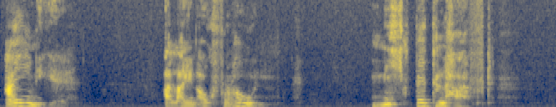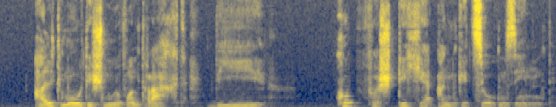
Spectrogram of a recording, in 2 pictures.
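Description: An actor playing a frightened, deferential manservant in a classic German radio verse drama, speaking hesitantly and anxiously, sometimes sinking toward a whisper. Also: male voice, medium pitch, sing-song, drawn-out words, long pauses, darkish tone, slightly rough, exaggerated voice. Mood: hushed dread. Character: frightened, deferential manservant with a dread of uncanny intruders.

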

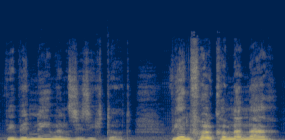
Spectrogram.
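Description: Haughty probing questioner, raspy, creaky, insistent, rhetorical, radio drama. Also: male voice, on the high side, very animated, fairly quick, full character voice. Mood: indignant. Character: agitated, accusing, inquisitive male interrogator, haughty and probing. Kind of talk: German radio play acting.

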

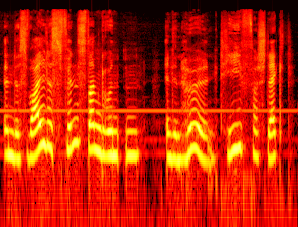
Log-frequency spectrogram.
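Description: A woman playing a tender storyteller who recites a romantic robber ballad in slow verse. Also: sits high, a little mellow. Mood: tender, lyrical.

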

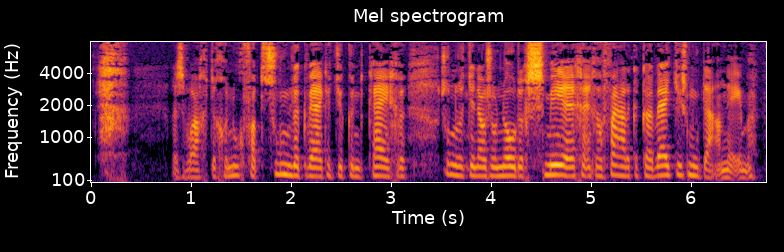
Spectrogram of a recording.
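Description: An actress playing a sceptical, protective assistant in a 1970s radio play, dry and outspoken. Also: female voice, lowish voice, a little fast, lightly acted. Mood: earnest warning.

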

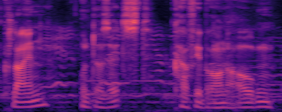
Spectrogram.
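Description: A man's voice: low voice, steady tone, measured pace, music in the background. A man reading scripted, present-tense scene narration for a radio drama.

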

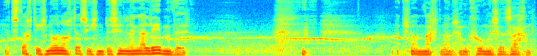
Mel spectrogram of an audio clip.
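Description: An earnest, gravelly adventurer looking back. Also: male voice, lowish voice, background noise. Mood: reflective, weary. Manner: conversational storytelling with pauses and repetitions. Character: man recalling his teenage Antarctic expedition, earnest and plain-spoken. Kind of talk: first-person radio drama narration.

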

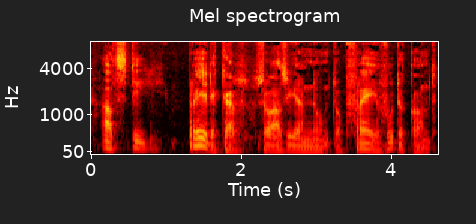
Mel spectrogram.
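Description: Proud stubborn island priest in a radio play, very low voice, hard edge, rough, super polite. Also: male voice, a bit bright, exaggerated voice. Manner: measured, courteous, evasive, insistent. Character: proud island head priest, deferential yet stubborn man. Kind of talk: radio drama acting.

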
